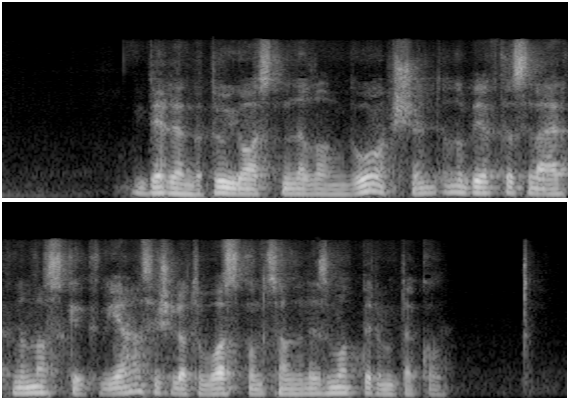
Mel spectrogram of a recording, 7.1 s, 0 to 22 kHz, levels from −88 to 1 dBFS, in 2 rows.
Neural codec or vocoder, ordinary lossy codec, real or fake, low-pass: codec, 16 kHz in and 24 kHz out, 0.8 kbps, FocalCodec, streaming, 65536 codes; AAC, 48 kbps; fake; 9.9 kHz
